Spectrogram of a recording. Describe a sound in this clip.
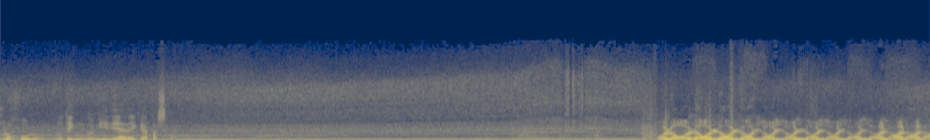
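A racing car engine drones steadily.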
